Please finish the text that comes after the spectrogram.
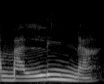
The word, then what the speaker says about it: Malina: bueno la bautizan Marina y no se podría pronunciar la r Entonces será malina y sin significa honra señora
